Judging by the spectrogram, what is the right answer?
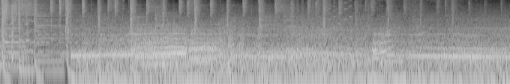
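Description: Race cars lap the Road America track, heard from the woods nearby: a sudden engine roar swells in and holds, with revving, gear changes and passing cars blending into a loud, continuous drone.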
